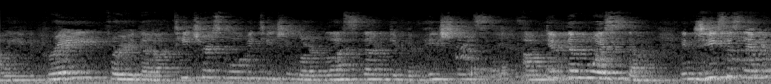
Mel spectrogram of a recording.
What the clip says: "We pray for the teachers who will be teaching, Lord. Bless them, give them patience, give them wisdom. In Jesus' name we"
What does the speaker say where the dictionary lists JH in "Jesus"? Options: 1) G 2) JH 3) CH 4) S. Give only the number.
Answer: 2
